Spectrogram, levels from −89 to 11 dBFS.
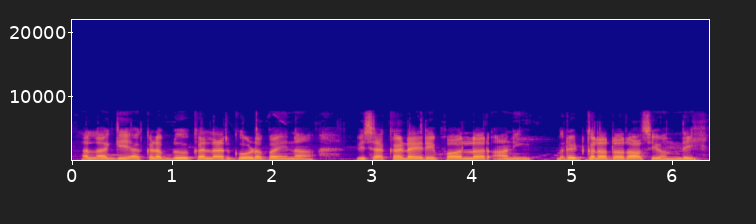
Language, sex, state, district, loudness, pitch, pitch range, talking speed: Telugu, male, Telangana, Mahabubabad, -17 LUFS, 150 Hz, 150-155 Hz, 130 wpm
